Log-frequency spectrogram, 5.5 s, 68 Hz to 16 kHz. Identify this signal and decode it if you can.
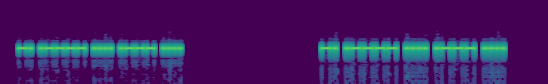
Morse code, heard as a keyed tone, about 37 wpm, 700 Hz. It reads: N1HJH N1HJH
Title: Speed Racing - USA 1x3 Call Signs 30wpm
